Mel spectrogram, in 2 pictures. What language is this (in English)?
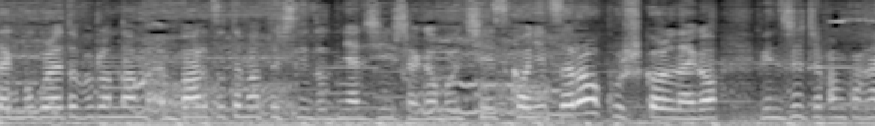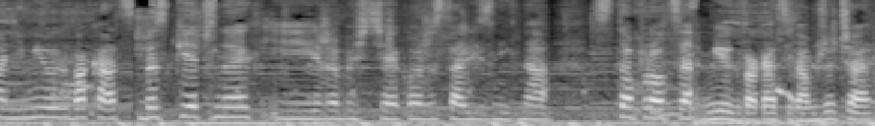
Polish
